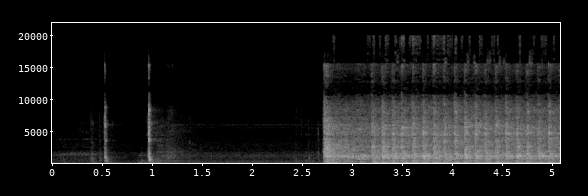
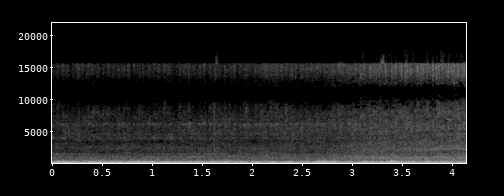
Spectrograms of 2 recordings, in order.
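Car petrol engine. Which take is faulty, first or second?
first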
